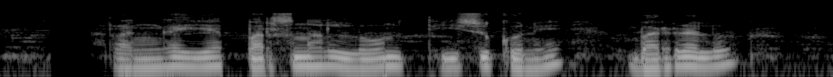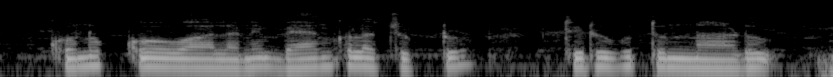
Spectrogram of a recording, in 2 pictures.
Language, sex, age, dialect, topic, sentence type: Telugu, male, 31-35, Telangana, banking, statement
